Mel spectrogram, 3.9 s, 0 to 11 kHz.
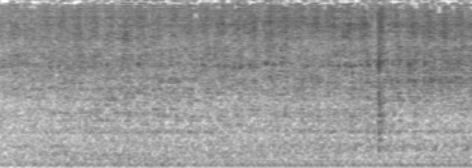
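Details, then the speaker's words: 1996 Chevy 1500 V8 idling after replacing its 30-year-old exhaust with new gasket and double-inlet muffler; low, steady, even rumble, smooth and quiet with no knocks, ticks or leaks. Normal idle. "You can hear how much better this baby's running right now. Nice and smooth and quiet."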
